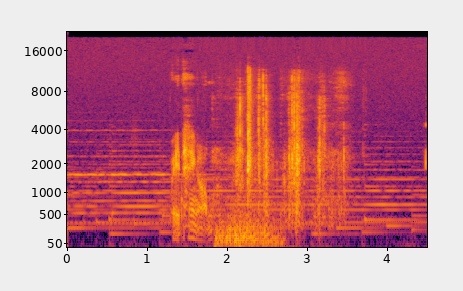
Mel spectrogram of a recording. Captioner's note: paper rustling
